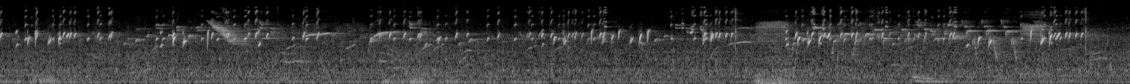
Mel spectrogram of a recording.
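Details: Several goldfinches singing in concert, a busy stream of liquid high twitters, quick chirps and short rising slurs piling over one another without pause; a faint low knock is heard midway.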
